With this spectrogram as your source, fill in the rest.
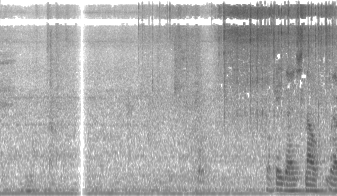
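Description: Oil sizzles softly in a pan.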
